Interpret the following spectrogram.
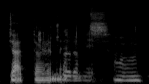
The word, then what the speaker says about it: Jaturamitr: How do you pronounce that band? Jatramit.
